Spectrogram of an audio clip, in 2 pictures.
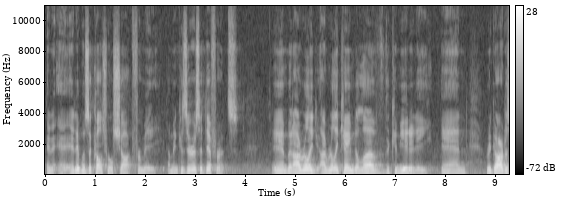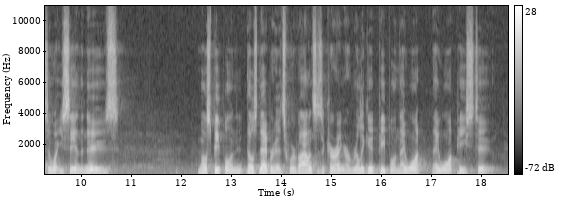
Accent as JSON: {"language": "English", "town": "Oklahoma City", "region": "Oklahoma", "country": "United States", "tie": "born or raised there", "said": "I grew up here in Oklahoma City"}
